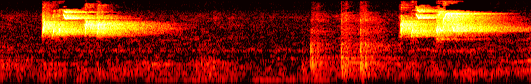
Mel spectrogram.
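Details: European goldfinch, Moroccan widani song style: two long, high, buzzy drawn-out phrases separated by a quiet gap with a few dry clicks.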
